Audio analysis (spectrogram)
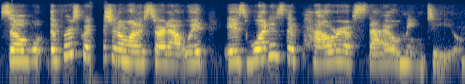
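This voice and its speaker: This voice is projected and raised. It has a bright, sharp tone. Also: woman. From Mexico. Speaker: event host, wheelchair user. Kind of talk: casual interview. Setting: video call from living room. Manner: animated.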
